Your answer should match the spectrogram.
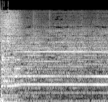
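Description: Live blues-rock band: a crash on the beat, then a long held electric guitar note ringing out over a sustained chord while the rhythm section drops back.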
